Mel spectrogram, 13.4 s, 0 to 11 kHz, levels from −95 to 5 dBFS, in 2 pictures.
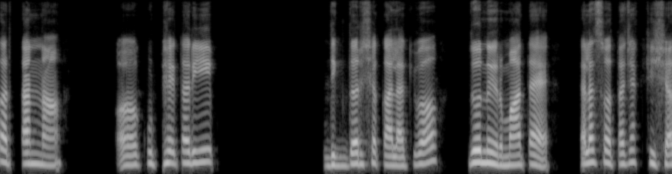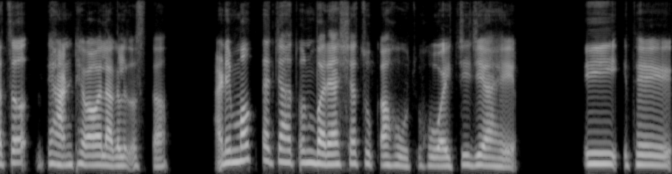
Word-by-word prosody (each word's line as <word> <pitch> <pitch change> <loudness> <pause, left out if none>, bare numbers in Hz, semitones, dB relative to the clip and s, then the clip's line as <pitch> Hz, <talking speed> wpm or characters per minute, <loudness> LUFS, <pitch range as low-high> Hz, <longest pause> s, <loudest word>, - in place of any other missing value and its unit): करताना 205 -6 +1 0.6
अ, 180 +1 0
कुठेतरी 220 +3 0 1.2
दिग्दर्शकाला 180 0 +1
किंवा 200 +8 -1 0.4
जो 230 +1 +8
निर्माता 190 -3 +3
आहे, 175 - +3
त्याला 230 - -2
स्वतःच्या 215 -1 -1
खिशाचं 205 +1 0 0.2
ध्यान 185 -3 +3
ठेवावं 185 -2 +4
लागलं 165 -2 +1
असतं. 165 - -7 0.5
आणि 215 +1 +3
मग 255 +4 +4
त्याच्या 245 -2 -1
हातून 225 0 -2
बऱ्याचशा 195 0 +3
चुका 195 -3 -2
होत 165 -2 -7
व्हायची 165 +2 -2
जी 180 +1 +1
आहे, 155 -4 0
ती 200 0 -3
इथे 180 0 0
195 Hz, 120 wpm, -25 LUFS, 175-215 Hz, 1.2 s, जो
